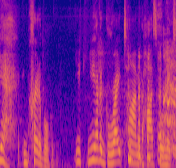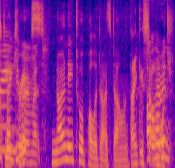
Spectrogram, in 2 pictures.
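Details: Adult woman speaking; Normal speech.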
